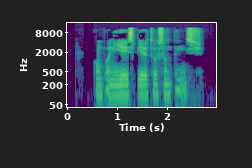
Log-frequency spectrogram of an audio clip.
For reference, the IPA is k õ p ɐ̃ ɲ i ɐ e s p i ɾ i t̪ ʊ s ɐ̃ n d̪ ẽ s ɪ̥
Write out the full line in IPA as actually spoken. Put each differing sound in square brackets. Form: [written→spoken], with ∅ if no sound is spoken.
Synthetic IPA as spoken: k õ p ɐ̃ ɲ i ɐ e s p i ɾ i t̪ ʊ s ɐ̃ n [d̪→t̪] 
